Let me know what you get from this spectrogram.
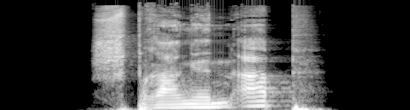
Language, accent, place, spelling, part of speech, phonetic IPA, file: German, Germany, Berlin, sprangen ab, verb, [ˌʃpʁaŋən ˈap], De-sprangen ab.ogg
- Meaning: first/third-person plural preterite of abspringen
